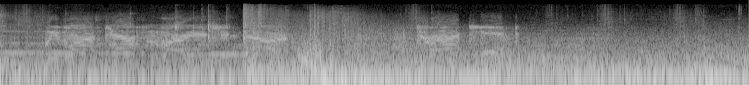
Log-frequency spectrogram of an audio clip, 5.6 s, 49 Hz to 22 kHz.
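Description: A tank's main gun firing in World of Tanks from a T110E3 or T110E4 heavy tank, a heavy boom over rumbling engine noise, with a person talking through the clip.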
